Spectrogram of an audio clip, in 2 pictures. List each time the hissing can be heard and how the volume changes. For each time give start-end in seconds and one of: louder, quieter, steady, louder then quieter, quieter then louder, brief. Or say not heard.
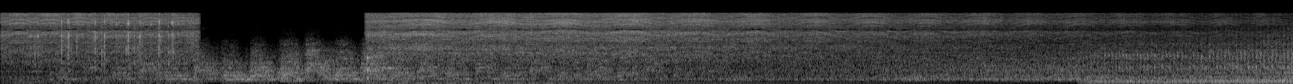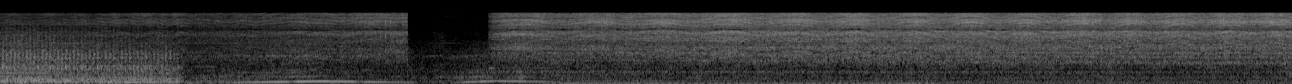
0.0-2.0 brief
3.6-25.8 quieter then louder.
